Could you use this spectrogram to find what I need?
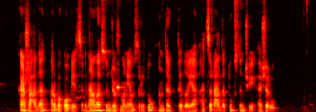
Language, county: Lithuanian, Klaipėda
